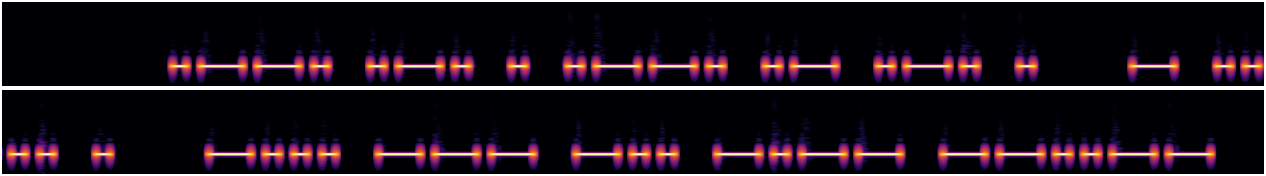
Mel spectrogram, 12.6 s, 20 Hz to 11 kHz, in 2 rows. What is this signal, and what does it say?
Morse code, heard as a keyed tone, about 17 wpm, 700 Hz. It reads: PREPARE THE BODY,
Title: Sentences from Top 1000 Words - Review Part 6 - 17wpm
